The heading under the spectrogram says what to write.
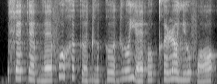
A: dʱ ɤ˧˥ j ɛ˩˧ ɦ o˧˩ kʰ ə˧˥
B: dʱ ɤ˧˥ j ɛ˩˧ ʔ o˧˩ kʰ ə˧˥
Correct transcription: B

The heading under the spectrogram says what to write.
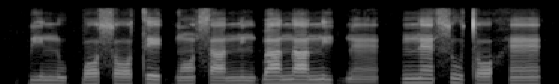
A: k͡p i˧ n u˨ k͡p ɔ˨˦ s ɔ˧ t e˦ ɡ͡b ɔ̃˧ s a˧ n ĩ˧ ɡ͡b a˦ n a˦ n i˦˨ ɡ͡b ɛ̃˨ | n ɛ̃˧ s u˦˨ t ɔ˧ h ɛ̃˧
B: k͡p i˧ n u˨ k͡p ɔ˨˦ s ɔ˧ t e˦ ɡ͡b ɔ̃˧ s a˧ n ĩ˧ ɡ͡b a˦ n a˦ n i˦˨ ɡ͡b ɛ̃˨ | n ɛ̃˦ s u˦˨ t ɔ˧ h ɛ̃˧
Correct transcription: B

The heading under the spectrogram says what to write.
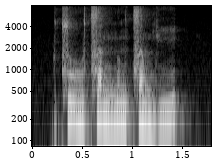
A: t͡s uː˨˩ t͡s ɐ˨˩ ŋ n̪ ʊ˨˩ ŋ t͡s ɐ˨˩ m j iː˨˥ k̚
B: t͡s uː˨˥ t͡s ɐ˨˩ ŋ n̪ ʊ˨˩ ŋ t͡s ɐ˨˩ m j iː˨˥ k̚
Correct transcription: A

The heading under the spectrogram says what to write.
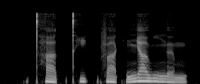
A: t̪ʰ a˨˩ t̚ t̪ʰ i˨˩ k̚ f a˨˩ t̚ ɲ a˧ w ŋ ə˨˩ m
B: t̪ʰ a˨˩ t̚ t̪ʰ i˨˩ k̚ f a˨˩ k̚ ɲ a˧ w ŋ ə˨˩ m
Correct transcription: B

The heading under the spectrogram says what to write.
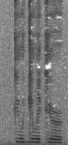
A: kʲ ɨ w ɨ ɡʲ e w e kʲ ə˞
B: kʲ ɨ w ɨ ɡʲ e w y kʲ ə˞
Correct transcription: A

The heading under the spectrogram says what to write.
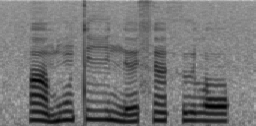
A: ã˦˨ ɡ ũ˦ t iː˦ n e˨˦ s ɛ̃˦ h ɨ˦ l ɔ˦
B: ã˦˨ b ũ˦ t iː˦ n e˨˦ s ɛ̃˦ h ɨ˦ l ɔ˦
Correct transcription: B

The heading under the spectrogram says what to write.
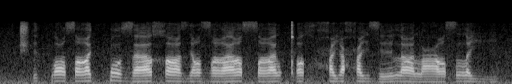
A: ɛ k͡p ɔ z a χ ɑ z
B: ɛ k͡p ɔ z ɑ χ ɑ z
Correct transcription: A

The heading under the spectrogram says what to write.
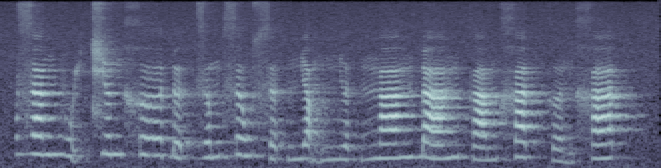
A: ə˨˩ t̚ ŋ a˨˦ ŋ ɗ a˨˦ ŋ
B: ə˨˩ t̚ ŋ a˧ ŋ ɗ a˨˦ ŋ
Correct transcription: A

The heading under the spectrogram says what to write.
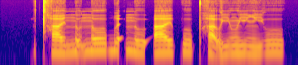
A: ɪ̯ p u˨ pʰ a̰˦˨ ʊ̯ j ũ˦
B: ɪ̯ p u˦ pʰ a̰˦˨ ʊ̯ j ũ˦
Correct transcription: B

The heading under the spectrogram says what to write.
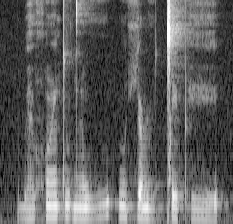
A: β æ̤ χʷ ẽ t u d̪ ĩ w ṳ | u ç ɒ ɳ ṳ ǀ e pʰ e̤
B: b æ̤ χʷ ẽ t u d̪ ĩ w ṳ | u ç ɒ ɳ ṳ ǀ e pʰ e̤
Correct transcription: B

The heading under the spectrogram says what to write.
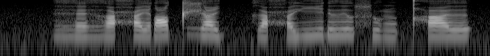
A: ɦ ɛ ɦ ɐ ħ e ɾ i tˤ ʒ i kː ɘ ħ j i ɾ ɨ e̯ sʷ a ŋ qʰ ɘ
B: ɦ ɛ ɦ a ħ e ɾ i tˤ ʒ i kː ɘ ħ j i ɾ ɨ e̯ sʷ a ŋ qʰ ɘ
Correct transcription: A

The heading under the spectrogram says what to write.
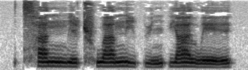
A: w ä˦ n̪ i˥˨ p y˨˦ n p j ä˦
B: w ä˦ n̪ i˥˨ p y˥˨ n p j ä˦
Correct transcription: A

